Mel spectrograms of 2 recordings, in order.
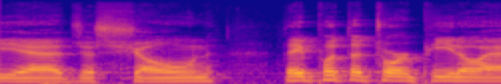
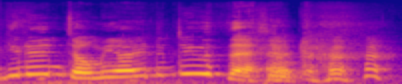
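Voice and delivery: dumbfounded whine; 11 semitones higher, 5 dB louder than usual. Retold or imitated. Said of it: "And he's like".

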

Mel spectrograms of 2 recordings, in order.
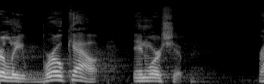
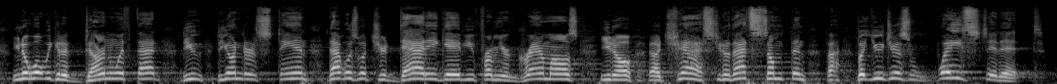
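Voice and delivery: rebuking scold; 6 semitones higher, 3 dB louder than usual. Retold or imitated. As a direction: scold her as the wasteful one. Disciples scolding Mary over the perfume.

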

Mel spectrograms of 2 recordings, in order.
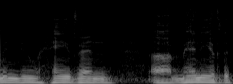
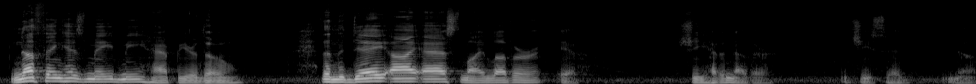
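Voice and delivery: poetry reading; 3 semitones higher, 3 dB louder than usual. Acted. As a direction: read the poem out, pausing at line breaks. Reads a poem aloud.

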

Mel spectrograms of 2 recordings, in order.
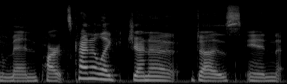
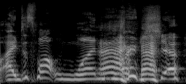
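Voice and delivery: louder, laughing desperate whine; desperate plea; 3 semitones higher, 9 dB louder than usual. Shown as a demonstration. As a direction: beg for it like an addict. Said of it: "another way I would punch this up".

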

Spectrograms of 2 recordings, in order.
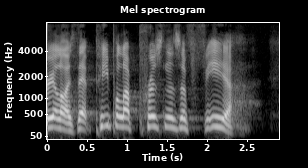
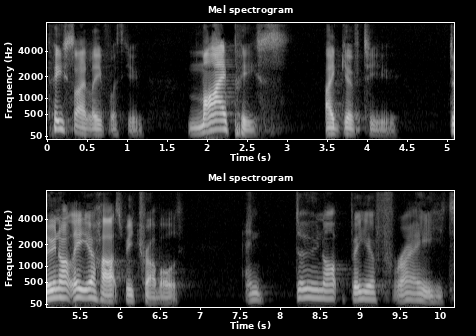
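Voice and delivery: gentle quoting; 8 semitones lower, 4 dB quieter than usual. Acted. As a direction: speak it like a tender farewell. Quotes Jesus's farewell gently.

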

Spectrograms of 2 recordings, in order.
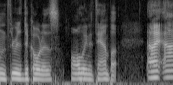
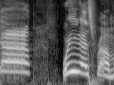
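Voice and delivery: cheery surprised reply; 12 semitones higher, 8 dB louder than usual. Retold or imitated. Canadians answering cheerfully.

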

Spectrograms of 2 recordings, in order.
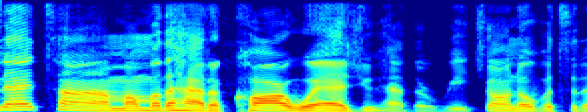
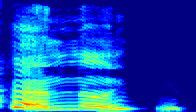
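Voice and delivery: mock crying; 8 semitones higher than usual. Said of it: "crying before she even hit me".

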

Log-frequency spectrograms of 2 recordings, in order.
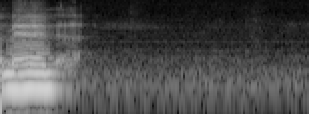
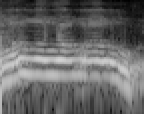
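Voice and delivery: alarmed whoa; 10 semitones higher, slower than usual. Retold or imitated. Van rolling forward unexpectedly.

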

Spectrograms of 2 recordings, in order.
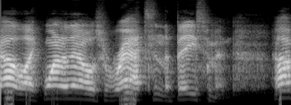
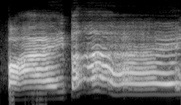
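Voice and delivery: high, lilting bye-bye; a lilting phone farewell; drawn-out goodbye; 6 semitones higher than usual. Acted. Signing off a teasing voicemail.

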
